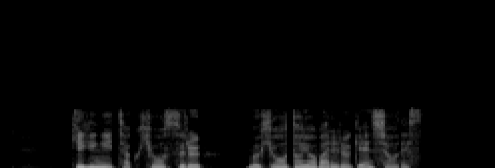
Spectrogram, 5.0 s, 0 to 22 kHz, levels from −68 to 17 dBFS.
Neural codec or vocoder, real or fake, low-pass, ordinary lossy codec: none; real; none; none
